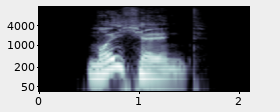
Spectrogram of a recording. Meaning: present participle of meucheln
- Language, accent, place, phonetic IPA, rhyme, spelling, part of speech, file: German, Germany, Berlin, [ˈmɔɪ̯çl̩nt], -ɔɪ̯çl̩nt, meuchelnd, verb, De-meuchelnd.ogg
